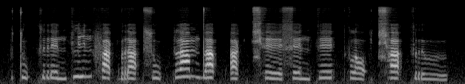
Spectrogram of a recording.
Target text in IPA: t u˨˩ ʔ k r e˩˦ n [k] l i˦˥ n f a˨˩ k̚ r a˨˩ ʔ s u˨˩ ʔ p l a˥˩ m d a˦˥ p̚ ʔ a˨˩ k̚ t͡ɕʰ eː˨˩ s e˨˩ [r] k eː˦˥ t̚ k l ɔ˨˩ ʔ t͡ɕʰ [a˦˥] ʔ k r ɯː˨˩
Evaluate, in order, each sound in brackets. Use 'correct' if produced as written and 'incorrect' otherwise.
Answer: correct, incorrect, correct

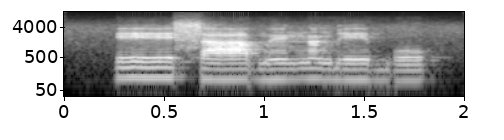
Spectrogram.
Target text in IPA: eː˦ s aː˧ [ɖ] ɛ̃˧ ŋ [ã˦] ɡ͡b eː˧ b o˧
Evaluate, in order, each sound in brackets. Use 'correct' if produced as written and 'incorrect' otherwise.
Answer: incorrect, correct

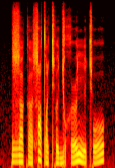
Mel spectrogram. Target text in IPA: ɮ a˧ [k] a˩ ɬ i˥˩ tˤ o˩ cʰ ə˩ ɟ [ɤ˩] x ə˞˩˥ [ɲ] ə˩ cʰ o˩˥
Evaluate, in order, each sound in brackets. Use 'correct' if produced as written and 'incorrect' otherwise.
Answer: correct, incorrect, correct

